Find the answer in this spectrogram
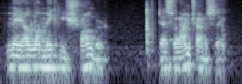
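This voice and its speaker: The man's voice sits at medium pitch and sounds somewhat breathy. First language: not English. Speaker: music artist. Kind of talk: interview. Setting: live stream. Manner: halting.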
